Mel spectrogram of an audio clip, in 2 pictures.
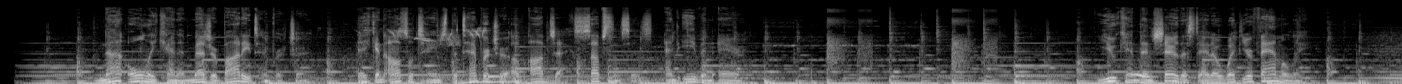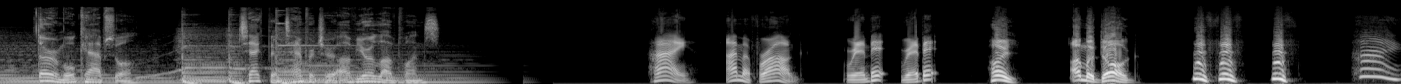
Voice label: American English, M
